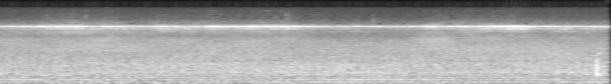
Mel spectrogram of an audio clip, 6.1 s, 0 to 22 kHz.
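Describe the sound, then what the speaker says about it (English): Qantas 588 taking off from runway 16 left at Sydney, a moderate steady jet rumble heard from a distance with a thin high whine running above it. "Qantas 588, runway 16 left, clear for takeoff"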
